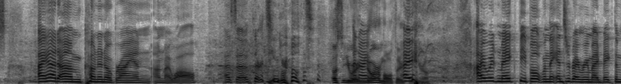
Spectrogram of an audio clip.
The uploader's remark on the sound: Share the tale with a live Boston public radio audience... Also all the people walking by who overhear their buttfisting references. In front of a horrified crowd.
